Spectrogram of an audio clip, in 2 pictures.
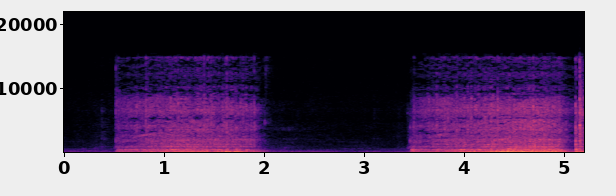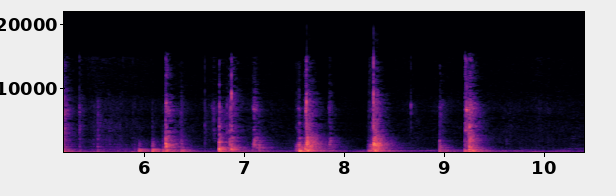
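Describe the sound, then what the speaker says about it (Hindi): An electric sewing machine runs a straight seam in two loud whirring bursts with a short pause between, then gives a series of sharp clicks and knocks as the fabric is handled. "यहाँ पे बिल्कुल सीधी सिलाई लगाएंगे"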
